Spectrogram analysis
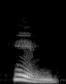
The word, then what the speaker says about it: hymn: Autumn, column, hymn, condemn, solemn, damn. The last letter is silent. Autumn, column, hymn, condemn, solemn, damn.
